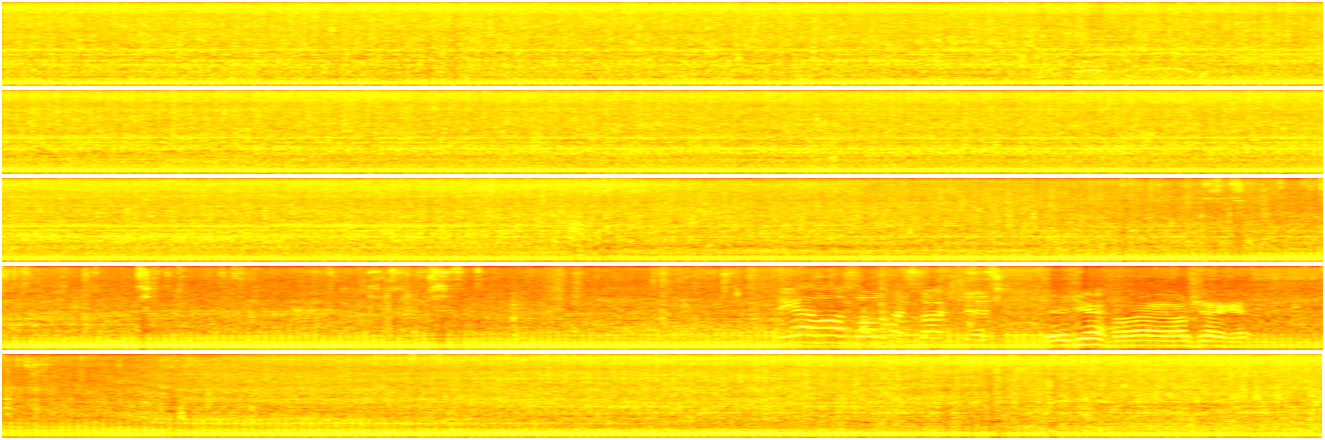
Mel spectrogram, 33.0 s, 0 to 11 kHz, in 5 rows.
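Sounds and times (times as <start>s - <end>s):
engine and water pump running: 0.0s - 33.0s.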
